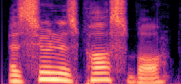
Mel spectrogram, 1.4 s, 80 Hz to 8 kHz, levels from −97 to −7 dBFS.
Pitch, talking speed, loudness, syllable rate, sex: 155 Hz, 175 wpm, -17 LUFS, 5.1 syllables/s, male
